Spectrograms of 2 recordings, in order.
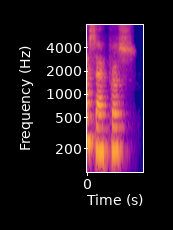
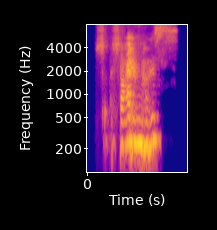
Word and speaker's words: Cyrus: Oh, hi, Cyprus. Cyrus. Cyrus. Okay, maybe I'm not the best at pronouncing things. Maybe I might not be the best at pronouncing things, and maybe I just called Cyrus a Cyprus.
